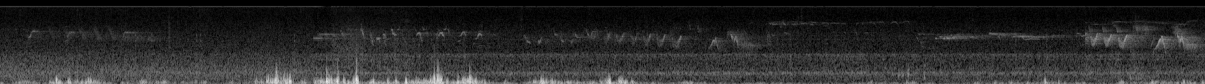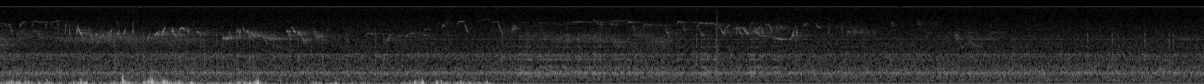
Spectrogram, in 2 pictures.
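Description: Outdoor ambience: wind gusts buffeting the microphone, strongest in the first six seconds and dying away by about seventeen seconds, with small birds chirping and singing in the background.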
